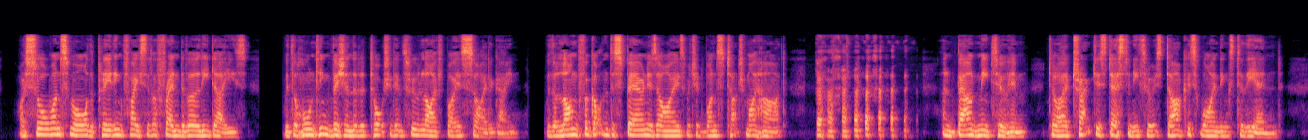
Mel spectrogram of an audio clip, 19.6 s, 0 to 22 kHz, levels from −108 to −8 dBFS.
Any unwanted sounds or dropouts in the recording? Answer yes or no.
yes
